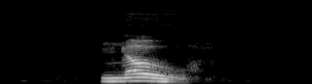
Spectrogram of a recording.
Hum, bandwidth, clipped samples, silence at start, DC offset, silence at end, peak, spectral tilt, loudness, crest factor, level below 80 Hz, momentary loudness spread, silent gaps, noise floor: none; 11.5 kHz; under 0.1%; 1 s; under 0.1%; 1.25 s; -6 dBFS; -9 dB/octave; -18 LUFS; 18 dB; -68 dBFS; 15 LU; none; -75 dBFS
